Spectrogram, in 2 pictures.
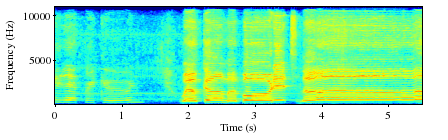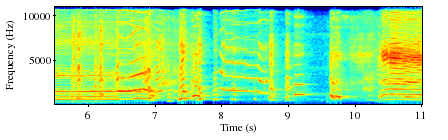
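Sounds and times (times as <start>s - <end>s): baby crying: 5.8s - 7.0s, 9.6s - 11.0s.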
